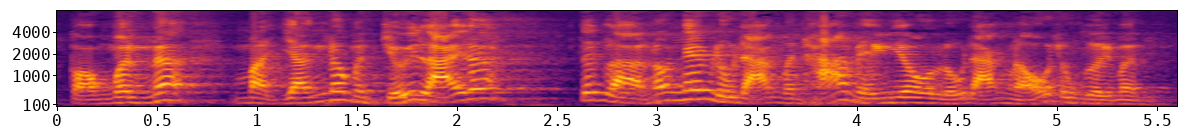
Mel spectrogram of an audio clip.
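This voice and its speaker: A middle-aged man from Vietnam, an abbot giving a sermon in a lively, joking way, often asking his listeners questions. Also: a little high, fairly quick. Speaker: abbot giving a dharma talk. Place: temple hall.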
